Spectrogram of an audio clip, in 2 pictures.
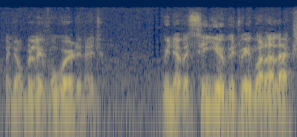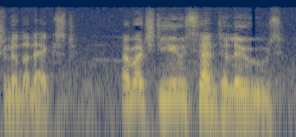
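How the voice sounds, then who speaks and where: A blunt, forceful seaside trader. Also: male voice, medium pitch, expressive, a little fast, slight background noise. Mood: needling, suspicious. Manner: blunt, needling, slangy. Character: blunt, suspicious working-class male seaside trader. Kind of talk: radio drama acting.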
